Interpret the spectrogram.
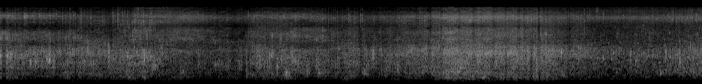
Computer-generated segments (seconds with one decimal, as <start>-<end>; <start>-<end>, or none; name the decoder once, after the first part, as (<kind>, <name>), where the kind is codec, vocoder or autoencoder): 0.0-1.2 (codec, SNAC); 1.7-5.9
